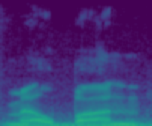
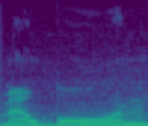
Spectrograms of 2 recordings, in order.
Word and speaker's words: Melbourne: canberra it is canberra two zero and it's mel bunn not melbourne no matter what the olympic uh committee would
